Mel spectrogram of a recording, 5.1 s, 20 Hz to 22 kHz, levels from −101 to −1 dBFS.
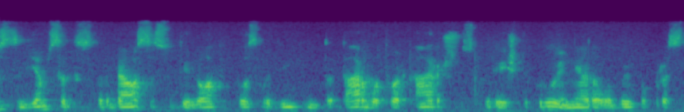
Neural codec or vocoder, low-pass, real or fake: none; 9.9 kHz; real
